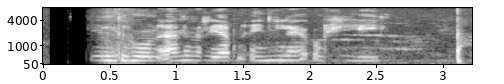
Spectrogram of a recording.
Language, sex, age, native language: Icelandic, female, 14, Icelandic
